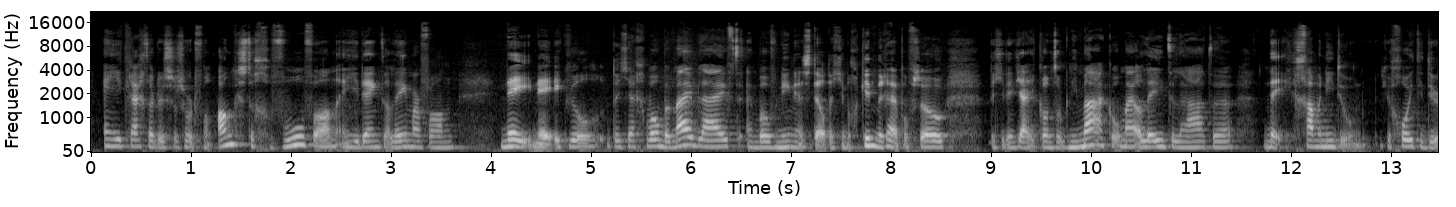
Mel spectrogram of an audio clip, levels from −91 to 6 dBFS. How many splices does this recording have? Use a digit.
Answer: 0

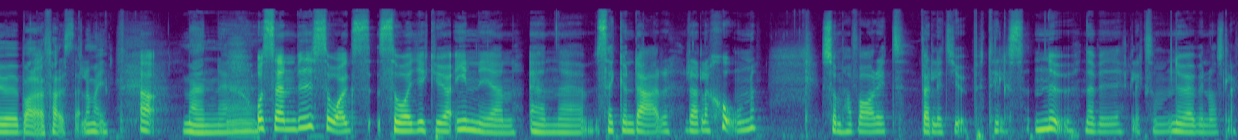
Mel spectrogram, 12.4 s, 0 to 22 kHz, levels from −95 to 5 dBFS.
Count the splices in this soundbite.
1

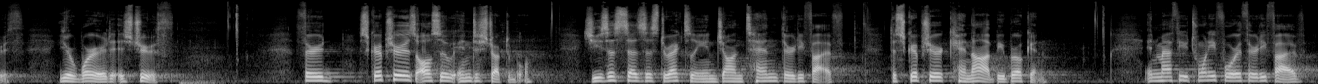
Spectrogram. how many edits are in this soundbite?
0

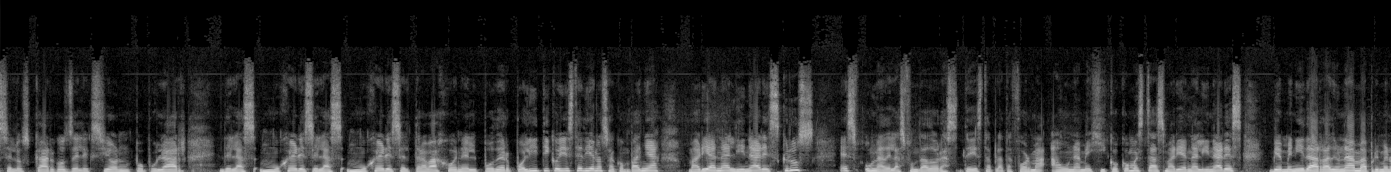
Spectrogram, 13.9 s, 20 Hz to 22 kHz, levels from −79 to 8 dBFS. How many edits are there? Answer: 1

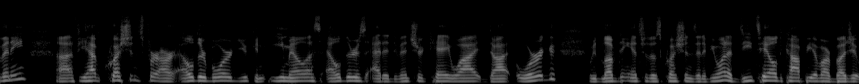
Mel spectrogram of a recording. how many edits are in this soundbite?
0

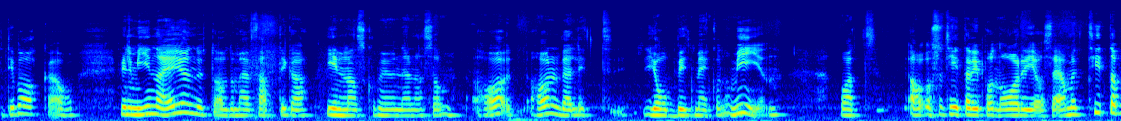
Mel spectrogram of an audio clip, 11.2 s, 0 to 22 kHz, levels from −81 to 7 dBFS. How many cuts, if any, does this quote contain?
2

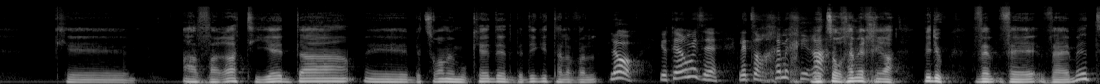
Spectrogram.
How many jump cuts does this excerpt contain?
1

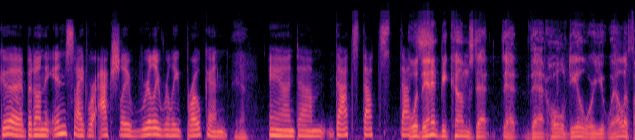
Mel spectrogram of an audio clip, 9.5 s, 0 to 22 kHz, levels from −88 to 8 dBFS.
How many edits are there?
0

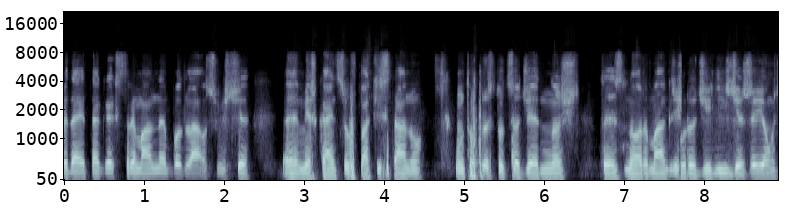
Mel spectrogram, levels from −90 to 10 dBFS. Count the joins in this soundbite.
2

